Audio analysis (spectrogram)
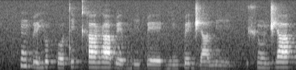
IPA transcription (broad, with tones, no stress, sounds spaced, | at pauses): p ũ˦ ɓ ɪ˨ j ʊ˦˨ k o˨ t i˦ kʰ a˦ ɣ a˦ ɓ e˨ b i˨ ɓ eː˨ ɡ͡b ĩ˨ k͡p ɪ˦ d͡ʒ a˨ n iː˨ | ʃ ũ˨ d͡ʒ a˦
